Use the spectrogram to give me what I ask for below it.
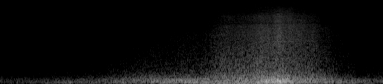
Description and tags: meteor fly-by 1
Microphone Used: Tascam DR07-MKII
DAW Used: Audacity & Reaper
Objects Used: Used breathing gently into microphone alongside a few whistles with the rustle of tin foil, paper and cling film and brown noise. Pitch slide was added alongside an envelope to create the fly-over effect.
flyby, meteor, Fly-by, woosh, fire, falling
